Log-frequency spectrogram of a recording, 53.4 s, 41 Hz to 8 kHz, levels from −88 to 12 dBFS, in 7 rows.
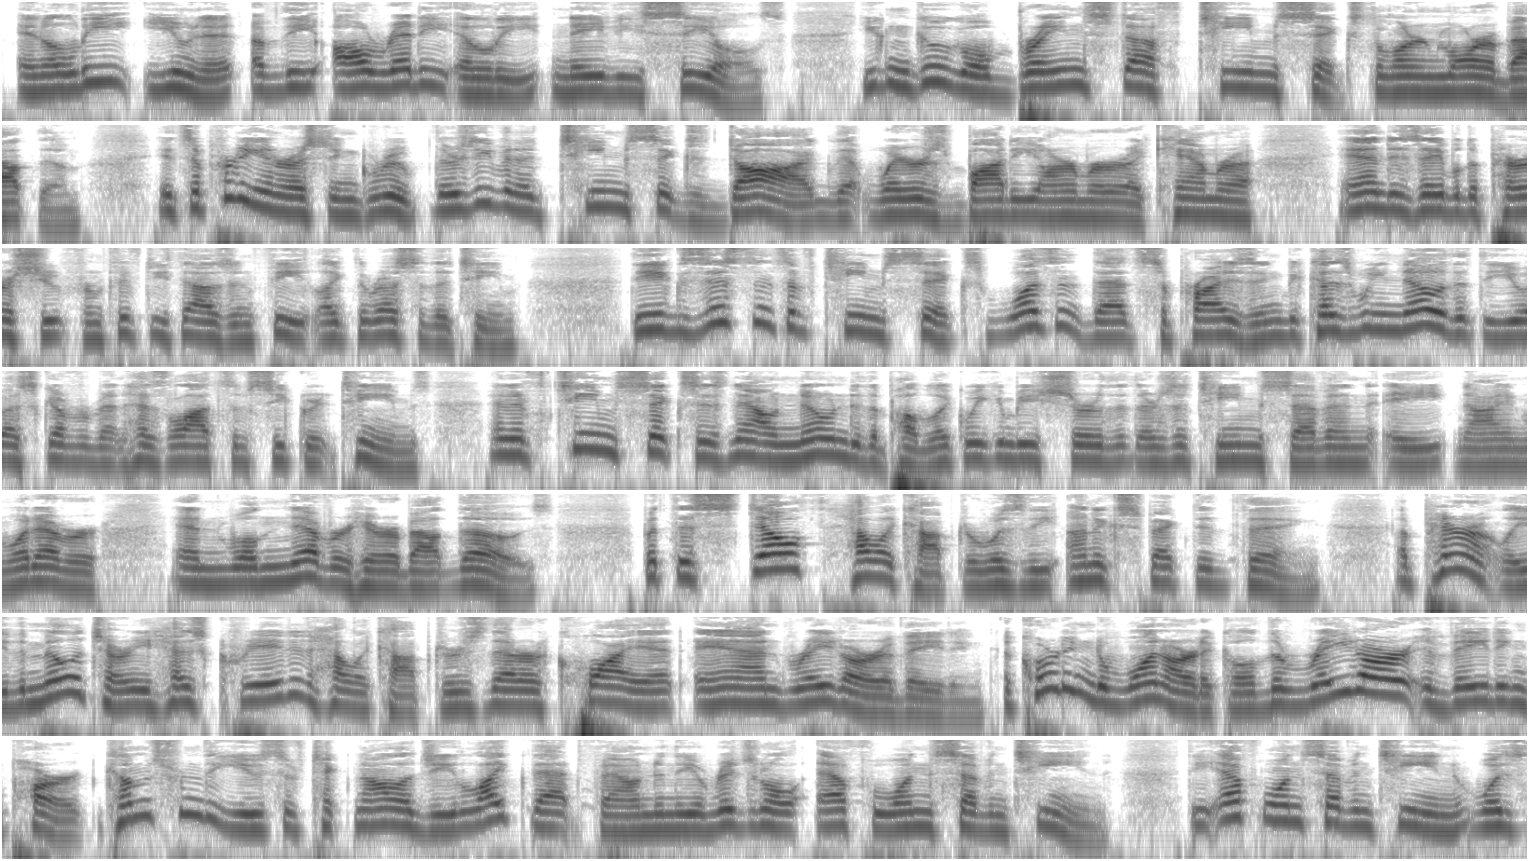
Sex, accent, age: male, American, 30-49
